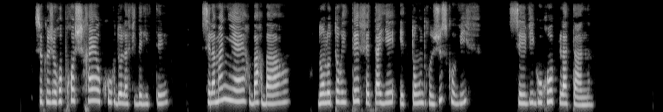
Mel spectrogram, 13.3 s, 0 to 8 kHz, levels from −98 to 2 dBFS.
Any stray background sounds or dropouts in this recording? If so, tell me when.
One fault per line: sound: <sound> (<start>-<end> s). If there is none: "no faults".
no faults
